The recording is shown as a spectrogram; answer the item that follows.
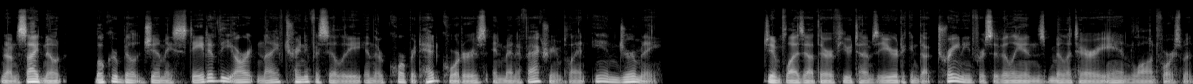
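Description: A man with a very deep, low pitch speaks very fast with ordinary pitch variation, in a dry, close sound with no echo on a very clean recording with a silent background. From Los Angeles. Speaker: knife reviewer, podcaster. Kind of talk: recorded product review.

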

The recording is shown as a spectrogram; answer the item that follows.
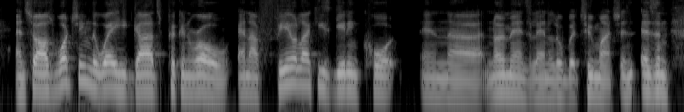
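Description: A man with a New Zealand accent talks at a fairly quick clip in a fairly high pitch for a man, his intonation lively and the sound dry and close with no echo. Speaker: musician and Warriors fan guest. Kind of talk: casual sports chat. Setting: video call from overseas.

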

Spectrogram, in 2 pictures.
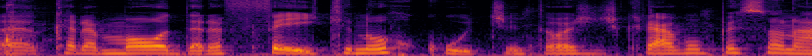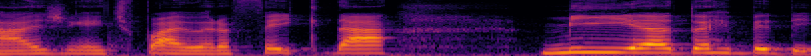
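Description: Here a woman talks at a fairly quick speed. The background is silent and the recording very clean. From Minas Gerais, Brazil. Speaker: Instagram influencer. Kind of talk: casual chat.

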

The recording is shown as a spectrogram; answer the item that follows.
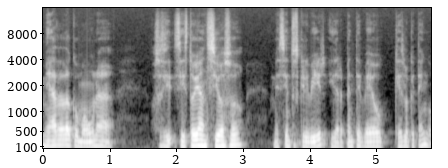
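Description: A man with a Mexican accent speaks at medium pitch in a dark, mellow tone with monotone, flat intonation. His pace is fairly quick, and the recording is very clean with a silent background. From Mexico. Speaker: photographer and content creator. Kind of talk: casual chat.

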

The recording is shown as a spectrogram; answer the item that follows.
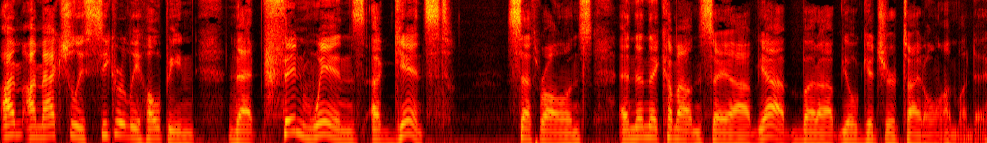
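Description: With lively intonation, a man talks at a fairly slow pace. His pitch is medium. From Latin American heritage. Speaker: wrestling podcast co-host. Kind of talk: casual chat. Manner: animated.

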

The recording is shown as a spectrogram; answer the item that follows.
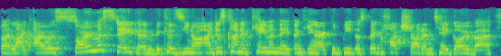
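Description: A woman with a South African accent talks at a high pitch and moderate pace, with ordinary pitch variation. Noticeable background noise runs underneath. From South Africa, Durban area (East Coast). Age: 30s. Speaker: yacht crew member and book author. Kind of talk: casual interview chat.

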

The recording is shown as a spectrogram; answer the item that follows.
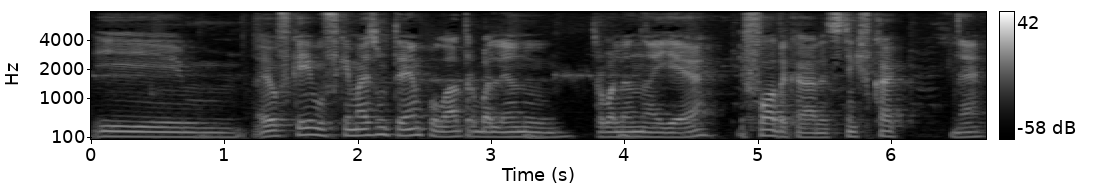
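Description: Over noticeable background noise, a man talks at a medium pitch and a fairly slow pace, with fairly even intonation and very even loudness. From Brazil, interior of Paraná (Cascavel). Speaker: art director. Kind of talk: casual interview chat.

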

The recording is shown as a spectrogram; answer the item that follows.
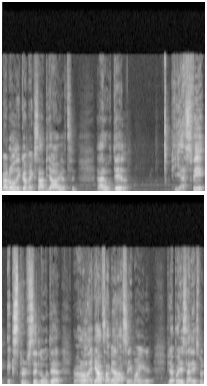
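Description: In a Quebec accent, a man talks with long, frequent pauses and big swings in loudness. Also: medium pitch for a man, ordinary pitch variation. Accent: Québécois French. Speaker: comedian. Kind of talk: casual chat.

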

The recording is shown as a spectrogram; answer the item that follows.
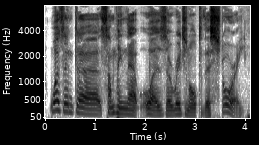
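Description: A man's very slow speech comes over noticeable background noise. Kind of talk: podcast host intro and outro, casual commentary.

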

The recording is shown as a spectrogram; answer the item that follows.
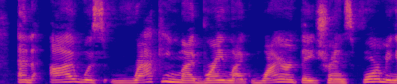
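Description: This woman has a normal speaking voice. Her pitch is medium, with ordinary pitch variation. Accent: American. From US South. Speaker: business coach. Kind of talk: interview.

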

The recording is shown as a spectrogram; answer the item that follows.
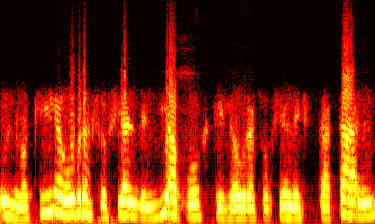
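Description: A normal speaking voice from a woman, medium in pitch, with lively intonation. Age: 60s. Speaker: politician, former mayor. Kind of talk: radio interview.

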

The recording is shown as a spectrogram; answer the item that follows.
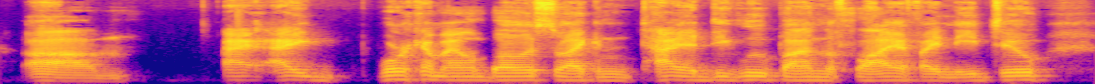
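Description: A man with a fairly low pitch and a bright, sharp tone, monotone and flat in intonation, at a moderate pace, on a very clean recording with a silent background. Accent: Upper Midwest. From Michigan. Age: 40s. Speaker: competitive archer and bowhunter. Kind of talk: casual interview.

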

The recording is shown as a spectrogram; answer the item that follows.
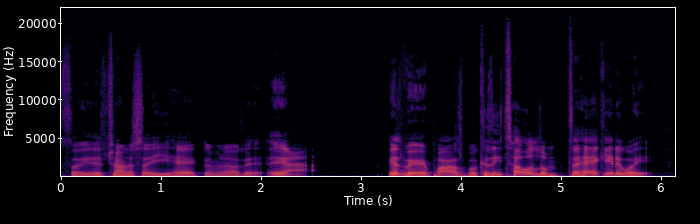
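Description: Very wide pitch swings mark a man speaking at a medium pitch and a fairly quick pace on a very clean recording with a silent background. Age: 20s. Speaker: podcast guest. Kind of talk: casual chat.

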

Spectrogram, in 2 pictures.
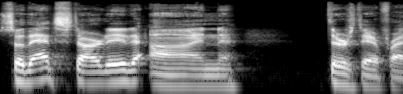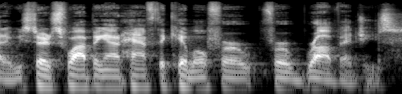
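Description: A man with an American accent speaks at a moderate pace in a fairly low pitch, with lively intonation and a bright, sharp tone. The recording is very clean, with a silent background. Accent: slight Syracuse accent, noted by a listener. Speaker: podcast co-host. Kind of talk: casual chat.

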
